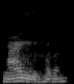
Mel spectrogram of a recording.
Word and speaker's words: Maíra: A pronúncia do seu nome é Maírla, é? É, Maíra, Tudo bem, Maírla?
